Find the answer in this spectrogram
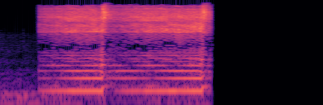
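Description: Electric buzz sound effect: a steady humming buzz with a hiss of static on top. It starts about half a second in, gives a sharp crackle about a second later, and cuts off abruptly just before three seconds in.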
